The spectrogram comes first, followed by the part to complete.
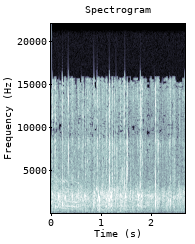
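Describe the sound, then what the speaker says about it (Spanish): Audience applause at a Mexican stand-up comedy show, a dense, steady burst of clapping that fills the whole moment at close range with no talk over it. "Ese aplauso que sea para Mario."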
